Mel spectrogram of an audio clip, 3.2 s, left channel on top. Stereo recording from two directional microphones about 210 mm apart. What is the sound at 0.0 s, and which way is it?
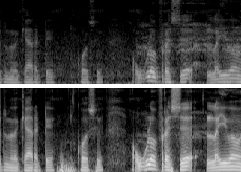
Speech, 45° right (ahead or behind).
